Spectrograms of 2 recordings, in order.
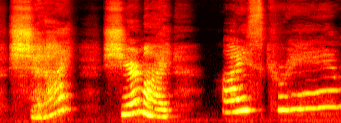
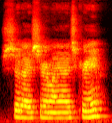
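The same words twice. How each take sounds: First: "Should I... share my... ice cream?" broken into slow chunks, CREAM held high; hesitant asking, pausing after "I" and "my", pitch climbing on "ice cream"; torn question. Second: Said in the usual way. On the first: Shown as a demonstration. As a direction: wonder it aloud slowly, "ice cream" lifted high as a question. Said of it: "he's asking for help". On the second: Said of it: "it's not".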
